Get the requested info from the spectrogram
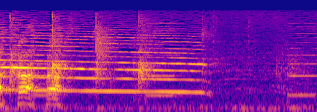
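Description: A woman's long, high held cry of excitement that slowly sinks in pitch and breaks off about a second and a half in. Under it, the spinning Price Is Right wheel clicks as its pegs pass the pointer, the clicks coming further apart as the wheel slows.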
